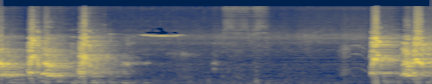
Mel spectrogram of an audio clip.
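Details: Boerboel, a South African Mastiff, one of a pair living in Egypt, giving a burst of three deep, loud barks, then a pause with a faint high tone before two more heavy barks.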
